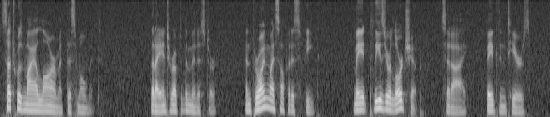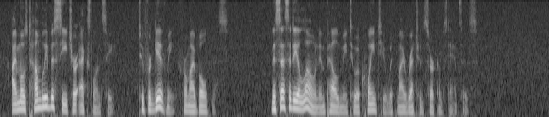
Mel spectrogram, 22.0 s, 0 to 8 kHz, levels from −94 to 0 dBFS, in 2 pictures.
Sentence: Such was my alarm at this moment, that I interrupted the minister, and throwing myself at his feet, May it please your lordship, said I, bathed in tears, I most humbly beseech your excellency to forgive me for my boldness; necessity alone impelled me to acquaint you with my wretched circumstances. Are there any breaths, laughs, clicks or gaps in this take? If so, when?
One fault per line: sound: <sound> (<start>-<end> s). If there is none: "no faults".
no faults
